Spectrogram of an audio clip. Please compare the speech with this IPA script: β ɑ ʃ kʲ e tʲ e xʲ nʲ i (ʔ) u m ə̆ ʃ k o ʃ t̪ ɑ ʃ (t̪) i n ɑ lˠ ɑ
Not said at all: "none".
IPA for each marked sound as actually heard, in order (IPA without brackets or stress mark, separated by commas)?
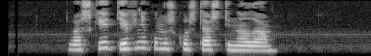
k, t̪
